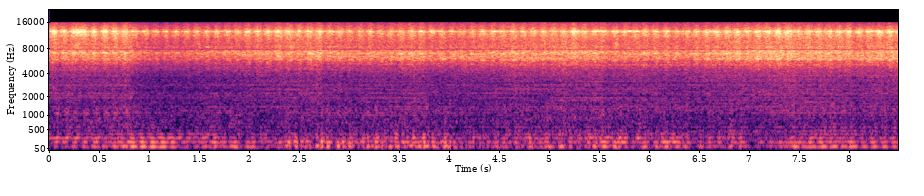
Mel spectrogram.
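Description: Ultrasonic cleaning tank running with its water circulating: a steady, loud buzzing hum with a high hiss over it.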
